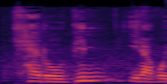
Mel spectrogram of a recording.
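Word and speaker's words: כְּרוּבִים: 그리고 이 언약궤를 덮는 뚜껑 역할을 하는 속죄소라고 이야기하는데 그 뚜껑 위에는 바로 좌우에 날개를 서로 향하여 펼치는 그룹, 정확한 히브리 발음으로는 케루빔이라고 이야기합니다.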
